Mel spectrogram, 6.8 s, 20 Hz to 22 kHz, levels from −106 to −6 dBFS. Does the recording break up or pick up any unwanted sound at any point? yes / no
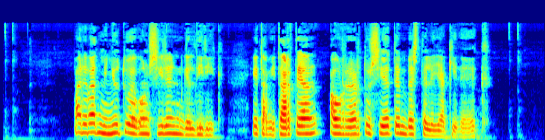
no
